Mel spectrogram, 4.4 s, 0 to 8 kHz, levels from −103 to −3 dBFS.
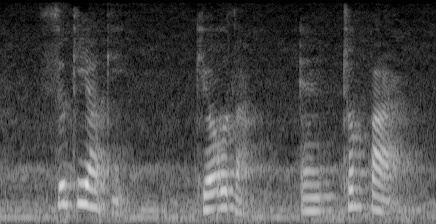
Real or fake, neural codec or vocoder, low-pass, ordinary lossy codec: fake; codec, 16 kHz, 4 kbps, FreqCodec, larger model; none; none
